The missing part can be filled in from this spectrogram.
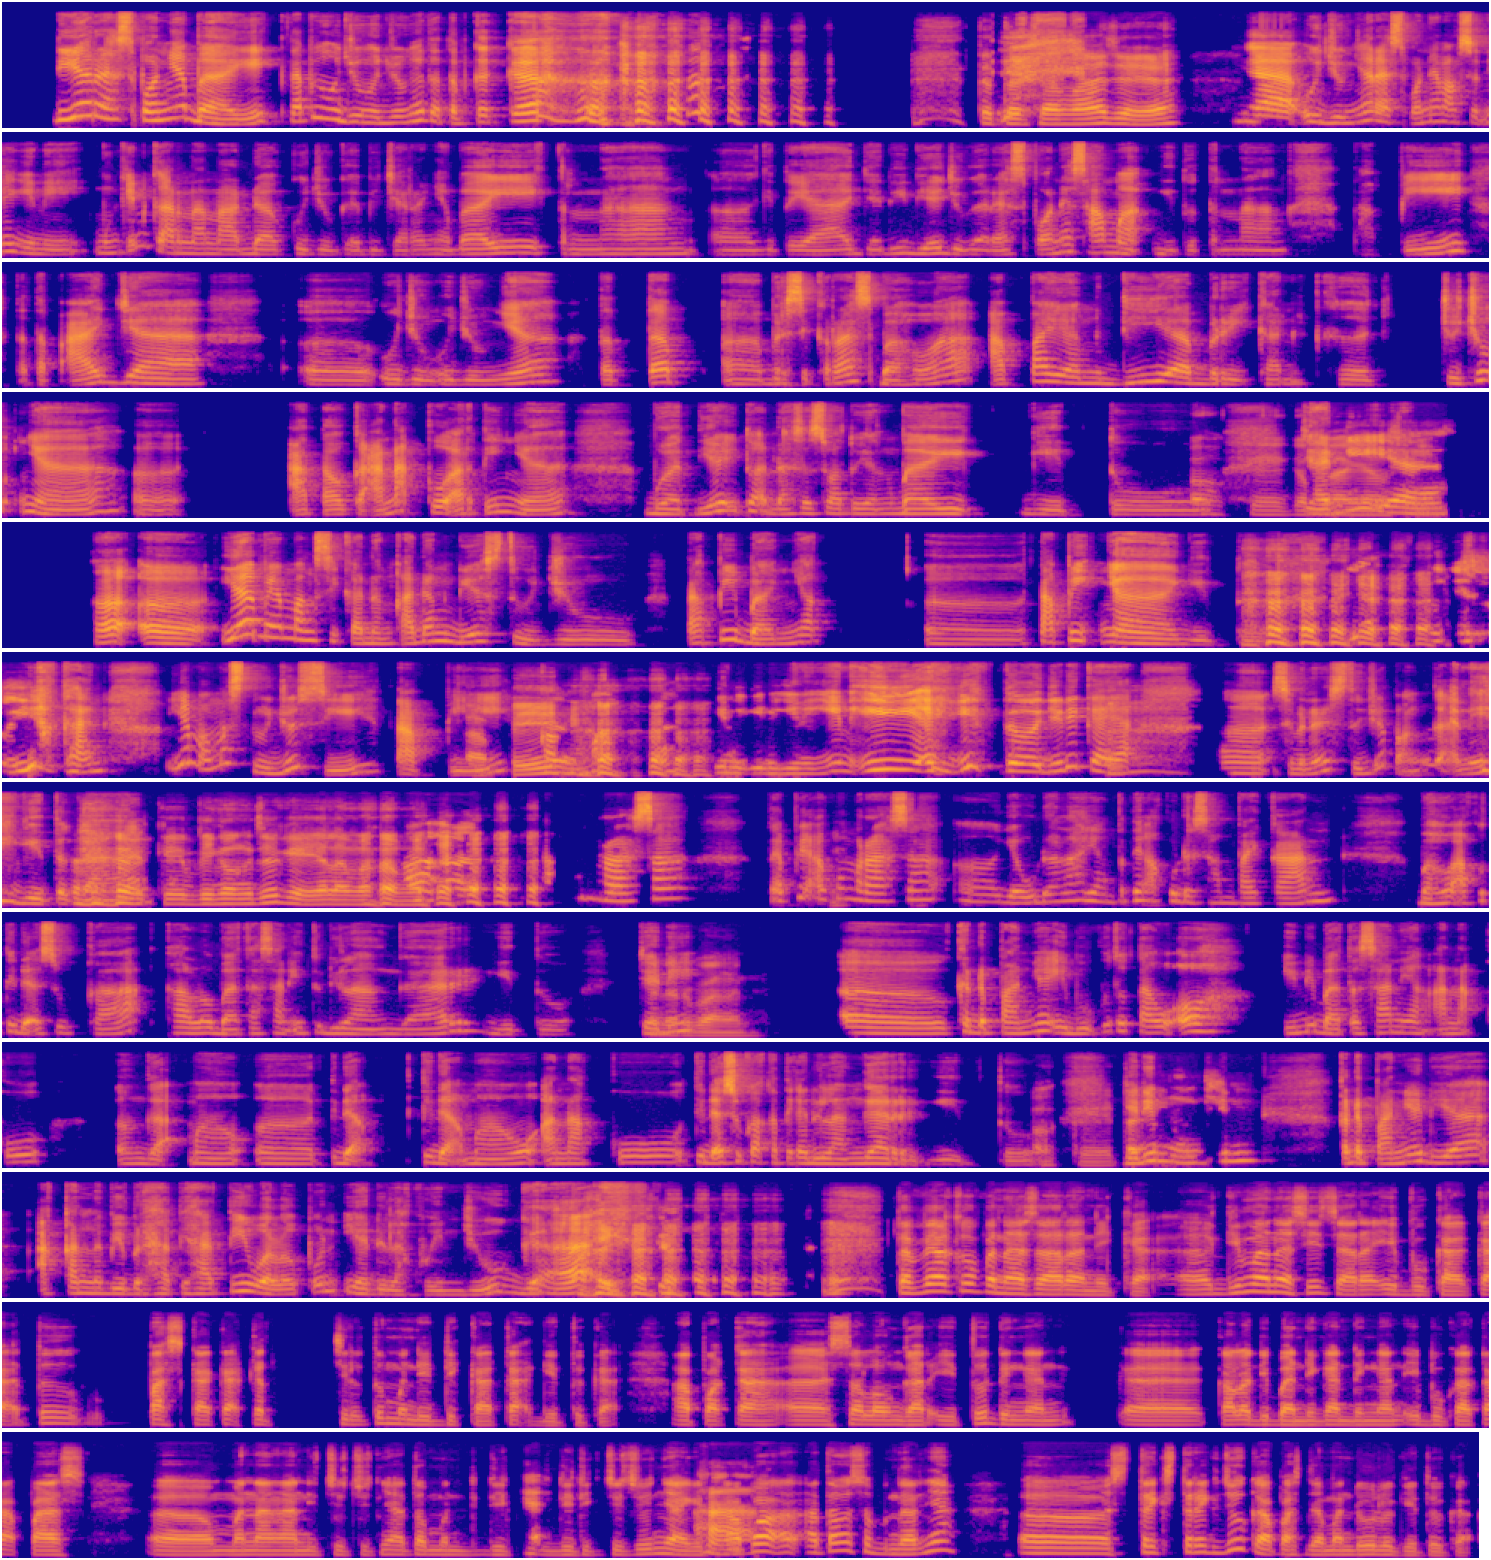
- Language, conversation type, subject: Indonesian, podcast, Bagaimana reaksimu jika orang tuamu tidak menerima batasanmu?
- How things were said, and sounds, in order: laugh; stressed: "dia"; chuckle; laughing while speaking: "ya"; laughing while speaking: "iya, gitu"; stressed: "iya"; chuckle; chuckle; laughing while speaking: "lama-lama ya"; laugh; laughing while speaking: "Oh, iya"; laughing while speaking: "gitu"; chuckle; in English: "strict-strict"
